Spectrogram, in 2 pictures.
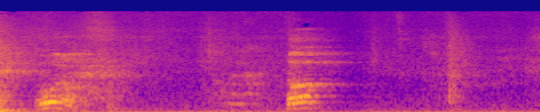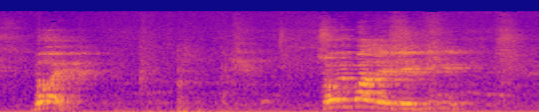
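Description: A man calls out loud commands at regular intervals in an echoing hall.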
